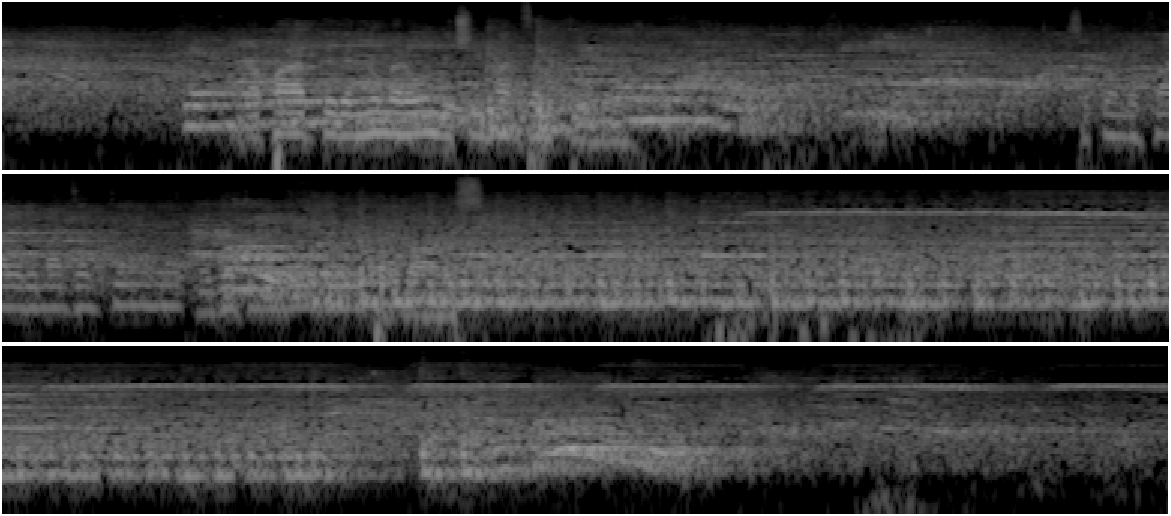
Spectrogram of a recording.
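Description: A crowd of spectators murmurs and calls out in an echoing hall.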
